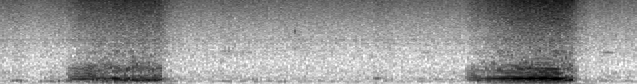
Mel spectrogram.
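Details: Pug-a-Poo dog snoring while asleep: two drawn-out rasping breaths, each lasting under a second with a low buzzy harmonic rattle, separated by about two seconds of quiet breathing.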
